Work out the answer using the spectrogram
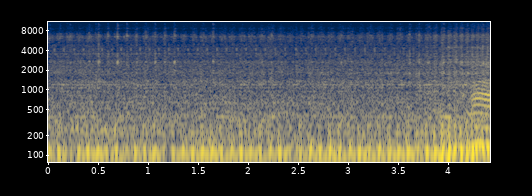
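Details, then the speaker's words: Honda Supra X 125 engine idling rough with a metallic chattering rattle that comes and goes, not yet severe, louder when revved; mechanic checks cam chain tensioner and chain; suspected cam chain tensioner rattle. "Nah jadi ini teman-teman bisa dengar ini suara mesinnya agak kasar Seti kemericik bisa dengar ya cuma ini belum terlalu parah jadi bunyinya itu cuma"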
